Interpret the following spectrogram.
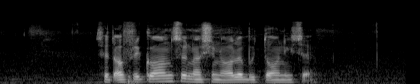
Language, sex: Afrikaans, male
